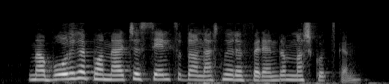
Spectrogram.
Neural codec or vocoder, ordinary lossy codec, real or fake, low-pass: codec, 16 kHz, 0.5 kbps, X-Codec, HuBERT features, trained on balanced general audio; none; fake; 7.2 kHz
